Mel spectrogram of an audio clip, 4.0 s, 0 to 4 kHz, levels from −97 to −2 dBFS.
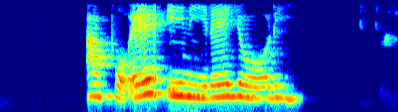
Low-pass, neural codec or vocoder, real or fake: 3.6 kHz; none; real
